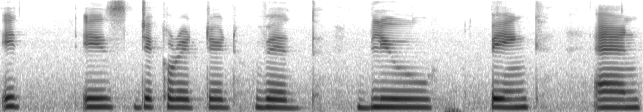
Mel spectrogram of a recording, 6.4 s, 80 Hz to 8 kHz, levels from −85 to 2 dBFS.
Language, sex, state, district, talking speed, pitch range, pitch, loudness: English, female, Punjab, Kapurthala, 75 wpm, 210-220 Hz, 215 Hz, -16 LUFS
